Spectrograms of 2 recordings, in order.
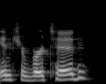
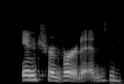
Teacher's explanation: British English always pronounces that t introverted but American pronunciation is always changing that t to a d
